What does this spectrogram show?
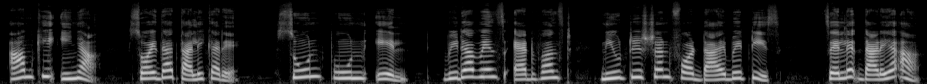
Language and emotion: Santali, neutral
